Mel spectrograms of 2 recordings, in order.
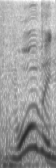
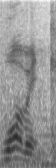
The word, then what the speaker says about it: Warwick: to lock in this Warwick, which he does. Because in England, there's a place called Warwick. Warwick. And it's spelled exactly the same.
